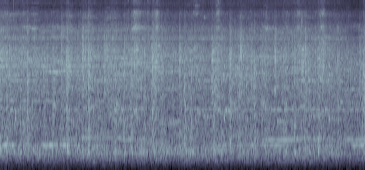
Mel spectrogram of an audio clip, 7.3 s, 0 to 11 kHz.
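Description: Slow-moving freight consist of an EF210 electric locomotive and empty Koki container flatcars rolling past. Its wheels give irregular clicks over the track, with a faint squeal.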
